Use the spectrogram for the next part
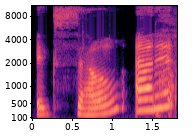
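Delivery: slow, laughing delivery; drawn out through giggles; amused pun. Acted. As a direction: barely hold back laughter on the pun. Cracking up at own pun.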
